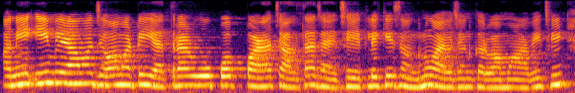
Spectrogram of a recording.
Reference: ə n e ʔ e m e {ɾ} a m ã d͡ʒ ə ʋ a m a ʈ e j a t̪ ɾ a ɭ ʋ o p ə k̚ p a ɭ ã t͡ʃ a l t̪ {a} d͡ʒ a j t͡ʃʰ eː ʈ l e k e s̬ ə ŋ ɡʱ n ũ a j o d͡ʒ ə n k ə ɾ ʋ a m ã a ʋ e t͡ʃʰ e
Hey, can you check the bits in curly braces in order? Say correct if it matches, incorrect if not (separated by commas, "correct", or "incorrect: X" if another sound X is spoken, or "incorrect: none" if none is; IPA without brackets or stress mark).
incorrect: ɭ, correct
